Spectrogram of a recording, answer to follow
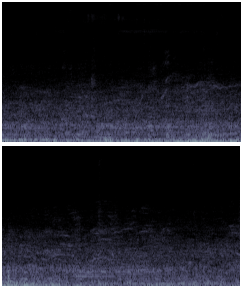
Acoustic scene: residential area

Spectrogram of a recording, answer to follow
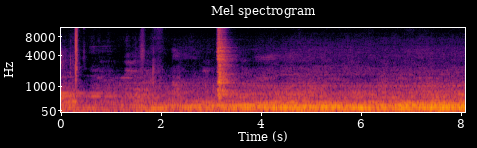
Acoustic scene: elevator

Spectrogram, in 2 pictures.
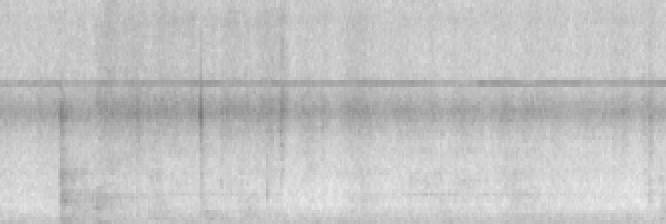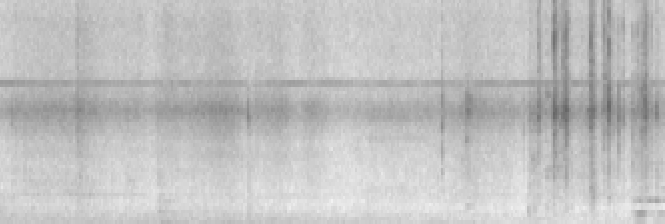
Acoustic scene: elevator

